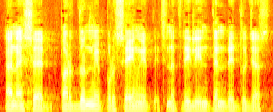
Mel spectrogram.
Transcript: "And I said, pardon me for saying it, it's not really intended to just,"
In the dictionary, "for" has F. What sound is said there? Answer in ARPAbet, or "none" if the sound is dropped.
P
